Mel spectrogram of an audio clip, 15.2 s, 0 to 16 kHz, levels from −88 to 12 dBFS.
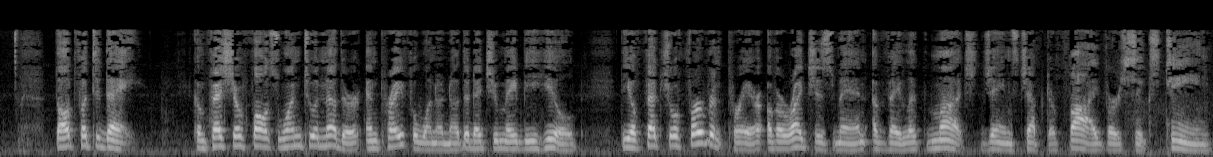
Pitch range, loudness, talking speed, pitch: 115-170 Hz, -21 LUFS, 135 wpm, 130 Hz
